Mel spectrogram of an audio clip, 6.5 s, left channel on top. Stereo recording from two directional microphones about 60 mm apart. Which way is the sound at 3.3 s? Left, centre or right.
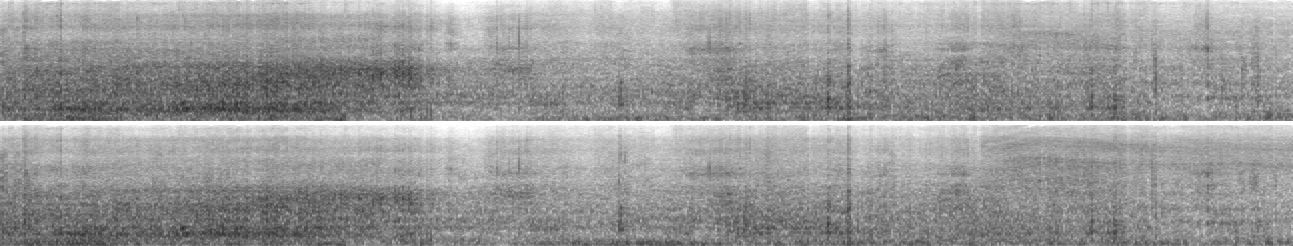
Centre.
